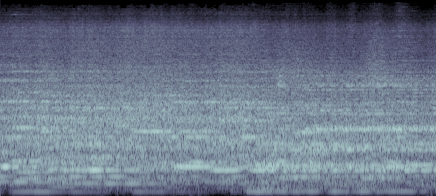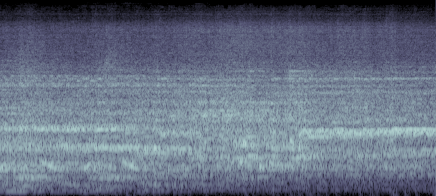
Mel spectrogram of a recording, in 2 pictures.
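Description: Opera music with orchestra and singing from a projection show's soundtrack. Through the middle it is mixed with the sound of racing car engines, and a new held high note comes in near the end.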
